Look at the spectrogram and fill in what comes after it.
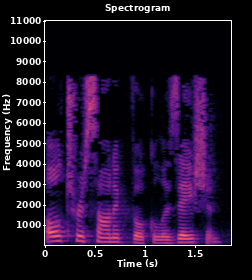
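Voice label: "Ultrasonic Vocalization", English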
